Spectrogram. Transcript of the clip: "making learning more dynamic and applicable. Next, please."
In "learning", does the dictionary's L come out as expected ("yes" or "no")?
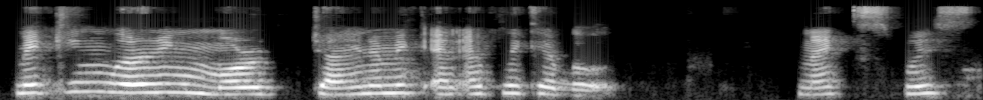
no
